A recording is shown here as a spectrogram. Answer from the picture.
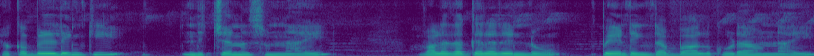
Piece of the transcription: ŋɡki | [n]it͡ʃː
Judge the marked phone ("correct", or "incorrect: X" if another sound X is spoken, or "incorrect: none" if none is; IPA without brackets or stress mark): correct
